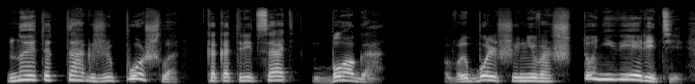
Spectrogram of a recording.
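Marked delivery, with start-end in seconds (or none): none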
